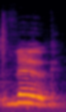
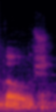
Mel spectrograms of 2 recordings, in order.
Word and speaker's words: Vosges: What about Vogue? I think we need a place where we can secure the gem, and it's pronounced Vosges, darling.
